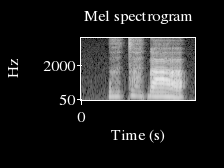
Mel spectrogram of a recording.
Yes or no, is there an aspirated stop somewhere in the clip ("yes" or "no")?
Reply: no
